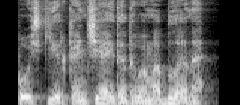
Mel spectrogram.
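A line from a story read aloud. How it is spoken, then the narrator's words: Hissed. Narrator (Russian): прошипел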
